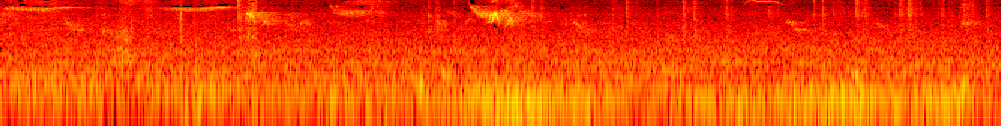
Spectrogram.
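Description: Small birds chirping, with short high calls scattered through, over a steady low rumble of outdoor ambience.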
